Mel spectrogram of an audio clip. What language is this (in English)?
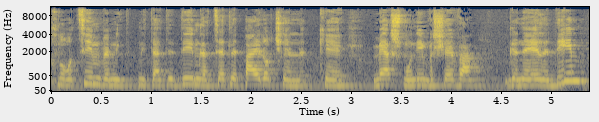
Hebrew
